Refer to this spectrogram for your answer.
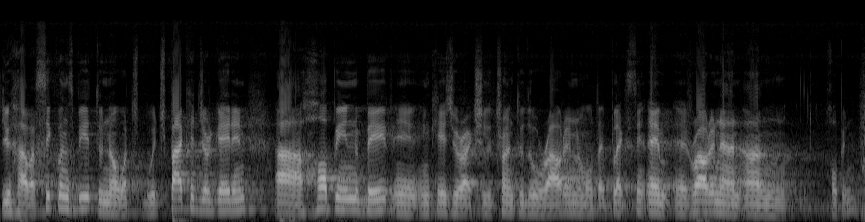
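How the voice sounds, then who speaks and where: Moving at a fairly quick pace, a man speaks at medium pitch with ordinary pitch variation. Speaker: conference presenter. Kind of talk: technical talk. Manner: fast; hesitant, many fillers.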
